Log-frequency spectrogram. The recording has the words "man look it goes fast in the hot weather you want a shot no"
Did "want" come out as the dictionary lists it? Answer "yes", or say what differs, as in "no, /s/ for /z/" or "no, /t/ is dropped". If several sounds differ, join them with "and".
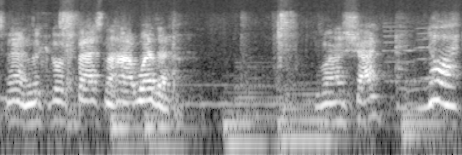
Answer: no, /t/ is dropped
